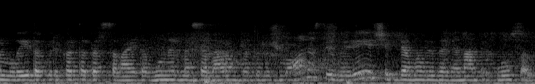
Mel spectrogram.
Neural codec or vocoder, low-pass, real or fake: none; 7.2 kHz; real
